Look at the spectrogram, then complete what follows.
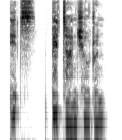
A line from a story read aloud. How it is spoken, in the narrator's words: she said softly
